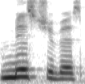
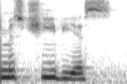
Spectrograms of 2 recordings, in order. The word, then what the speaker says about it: mischievous: She had a I know it's pronounced mischievous, but I like to say mischievous.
